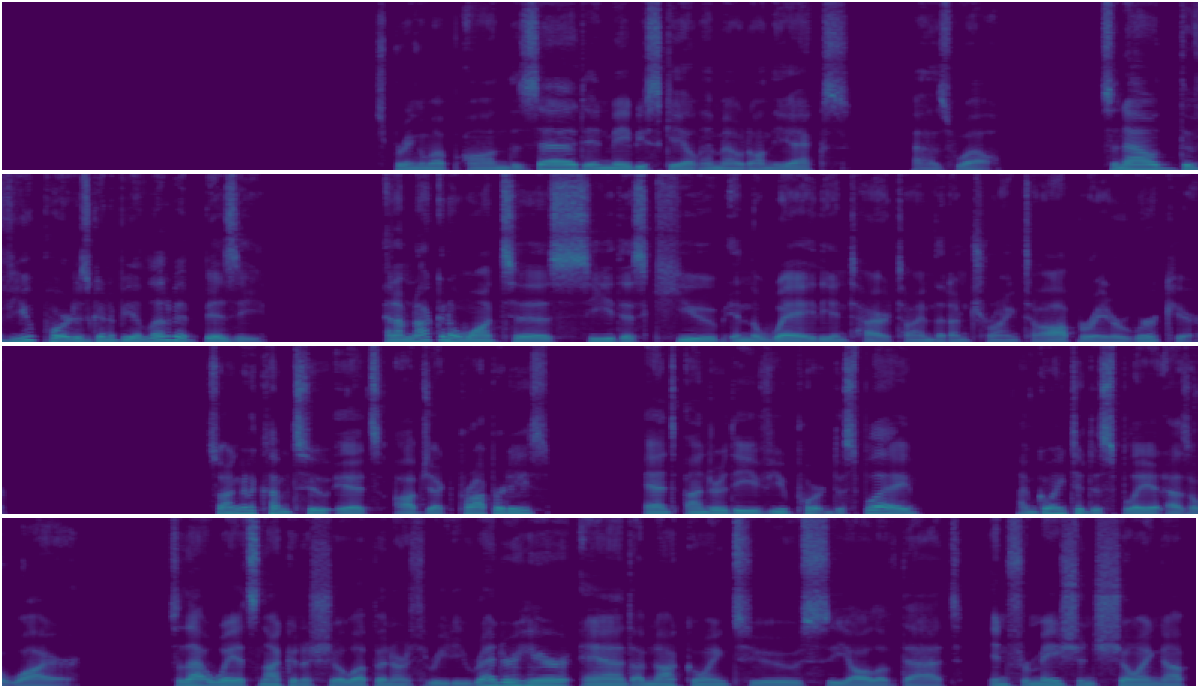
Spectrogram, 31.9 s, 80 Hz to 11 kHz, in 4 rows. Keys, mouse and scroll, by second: 1.0 g, 3.2 shift+middle click, 4.1 s, 18.2 click, 22.6 click, 27.7 middle click, 31.5 middle click.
